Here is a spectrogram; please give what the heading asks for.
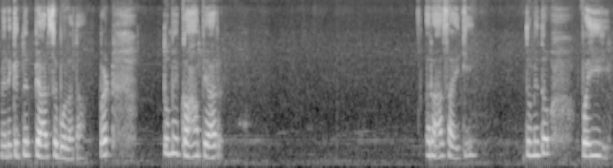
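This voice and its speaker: A bossy senior college girl with a quick temper, commanding and scolding the younger students, as a woman storyteller puts her on. The voice is dark and mellow, pitched a little high. It is delivered as a spoken storybook character. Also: fairly even intonation, slightly rough.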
